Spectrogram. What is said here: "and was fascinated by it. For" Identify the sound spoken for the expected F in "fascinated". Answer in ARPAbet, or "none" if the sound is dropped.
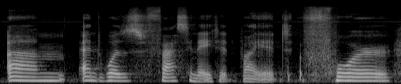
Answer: F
